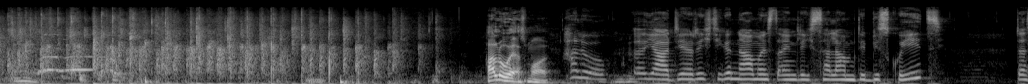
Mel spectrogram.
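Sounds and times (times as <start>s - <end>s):
audience applause: 0.0s - 4.5s
speech: 4.9s - 9.5s.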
